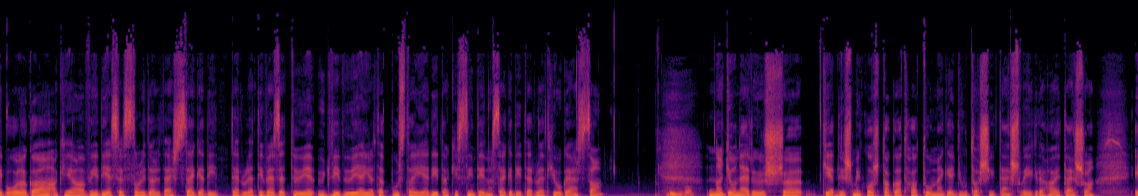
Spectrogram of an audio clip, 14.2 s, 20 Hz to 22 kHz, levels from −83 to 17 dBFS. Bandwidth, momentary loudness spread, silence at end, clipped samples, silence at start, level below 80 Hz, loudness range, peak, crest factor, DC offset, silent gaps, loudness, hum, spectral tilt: 19.5 kHz; 5 LU; 0 s; under 0.1%; 0 s; -58 dBFS; 2 LU; -6 dBFS; 16 dB; 0.9%; none; -22 LUFS; none; -5 dB/octave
